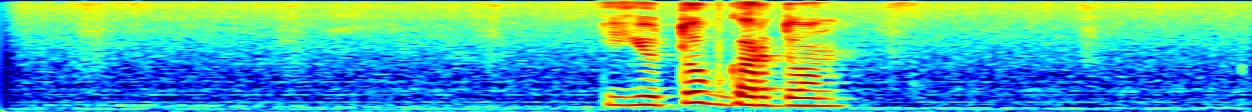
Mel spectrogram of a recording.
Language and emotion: Russian, neutral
